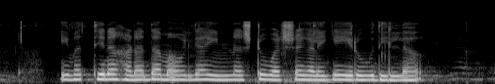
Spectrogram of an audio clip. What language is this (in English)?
Kannada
